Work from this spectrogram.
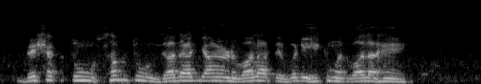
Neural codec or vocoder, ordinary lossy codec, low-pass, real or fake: none; Opus, 16 kbps; 10.8 kHz; real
